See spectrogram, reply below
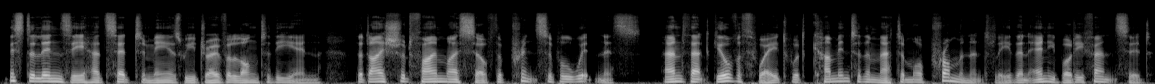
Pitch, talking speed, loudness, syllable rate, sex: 105 Hz, 175 wpm, -23 LUFS, 4.9 syllables/s, male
